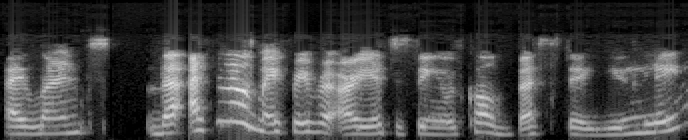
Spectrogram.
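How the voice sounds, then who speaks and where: A woman's voice: mid-range voice, lively intonation, a little fast, a bit bright, no echo. A young woman from Kenya, a native Luo speaker, chatting casually and enthusiastically as an interview guest. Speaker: guest, classical singer and voice teacher. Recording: dull lo-fi close dry sound.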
